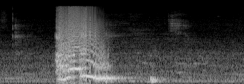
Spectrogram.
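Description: A man's voice through a microphone: one short, loud word or exclamation about half a second in, then a brief smaller vocal sound about a second in.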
